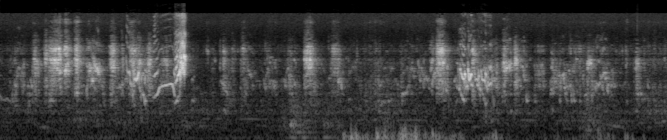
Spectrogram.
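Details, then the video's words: Budgerigar song used to prompt mating: dense, buzzy warbling with twisting whistled notes in two bursts, separated by a low rumbling flutter in the middle. "تغريد البادجي لتحفيز طيورك على التزاوج"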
